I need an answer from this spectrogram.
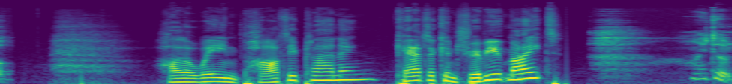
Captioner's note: Sirius huffs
